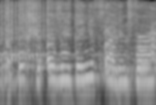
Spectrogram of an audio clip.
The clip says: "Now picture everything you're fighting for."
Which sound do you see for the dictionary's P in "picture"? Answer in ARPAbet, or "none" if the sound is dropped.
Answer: B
